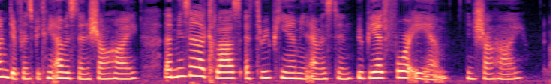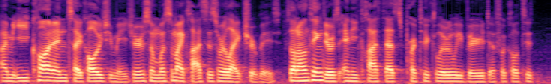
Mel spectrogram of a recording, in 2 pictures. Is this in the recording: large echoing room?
no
